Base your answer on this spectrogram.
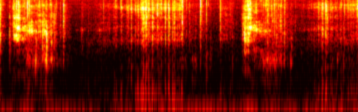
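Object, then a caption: Bar of soap. A solid orange rectangular bar of dry soap, held in one hand, is shaved and carved with a small flat blade. Curls and flakes break off in a continuous run of crunchy, crinkly scraping strokes with bright, papery bursts and a low rumble underneath.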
